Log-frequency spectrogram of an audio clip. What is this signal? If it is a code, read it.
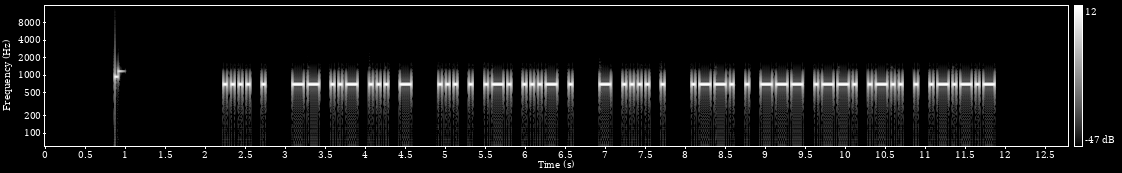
Morse code, heard as a keyed tone, about 25 wpm, 700 Hz. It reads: HE MUST SERVE THE PEOPLE.
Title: Sentences from Top 1000 Words - Review Part 2 - 25wpm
